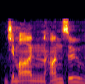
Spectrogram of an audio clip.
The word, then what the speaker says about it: Djimon Hounsou: That is Djimon Hounsou. Is that how you pronounce his name? Yeah. – Who, yeah.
